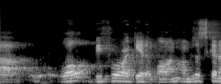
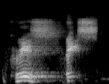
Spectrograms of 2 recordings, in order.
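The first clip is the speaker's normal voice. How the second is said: raised voice calling a name across the room; 6 semitones higher, 5 dB louder than usual. Real, not acted. Host calling a late guest into the chat, loud call. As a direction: call out loud to get his attention.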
